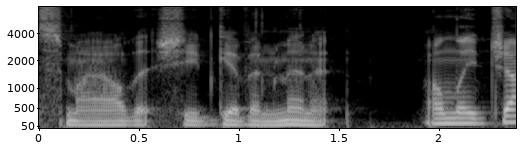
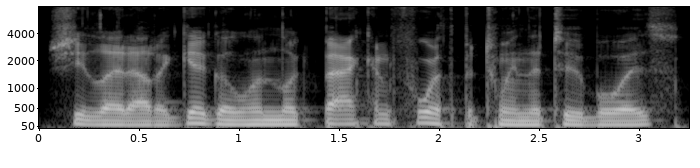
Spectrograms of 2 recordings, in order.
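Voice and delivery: usual speaking voice

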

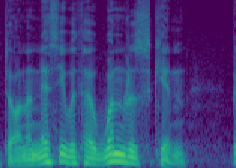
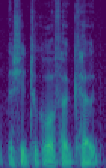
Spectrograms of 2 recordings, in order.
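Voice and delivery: ordinary delivery, nothing marked

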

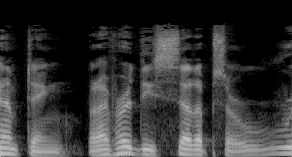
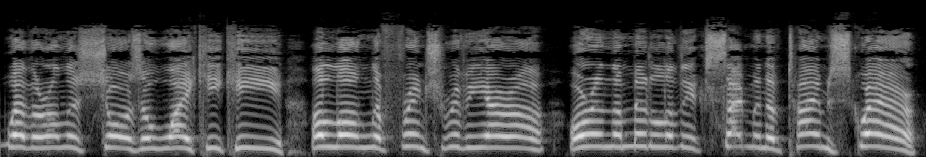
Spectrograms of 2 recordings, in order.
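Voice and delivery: high, upbeat pitchman voice; salesman voice; 13 semitones higher, 5 dB louder than usual. Acted. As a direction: pitch it like a cheesy presenter.

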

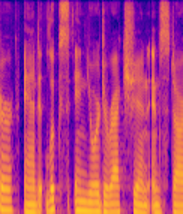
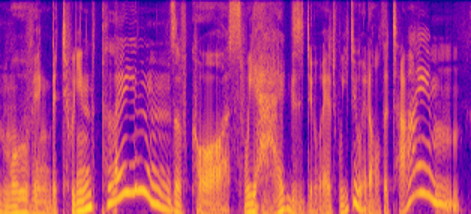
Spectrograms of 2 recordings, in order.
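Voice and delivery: put-on cackling old hag. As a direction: sweet-talk the cat like a creepy old hag. Hag explains mist walking.

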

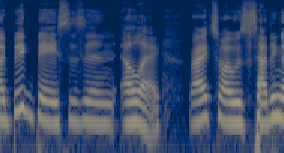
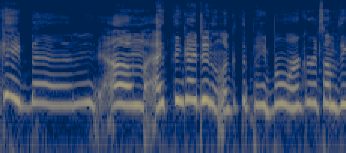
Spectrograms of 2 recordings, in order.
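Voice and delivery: sheepish question; 8 semitones higher than usual. Retold or imitated. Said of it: "I'm like".

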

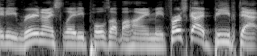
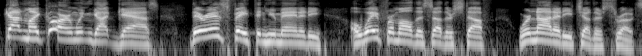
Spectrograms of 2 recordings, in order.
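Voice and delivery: uplifted; 7 semitones higher, 5 dB louder than usual. Real, not acted. Rising uplift at story's end.

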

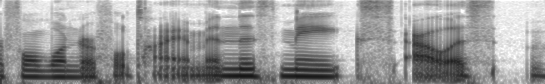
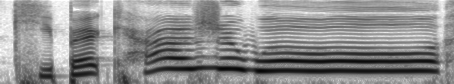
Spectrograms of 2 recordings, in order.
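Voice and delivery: slow, higher, breezy voicing of the boss; breezy boss quote; 9 semitones higher, 4 dB louder, much slower than usual. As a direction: draw it out like a relaxed hostess setting the tone. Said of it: "but Shelia says".

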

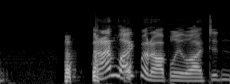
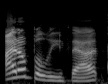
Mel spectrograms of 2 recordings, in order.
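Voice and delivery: ordinary talk

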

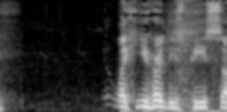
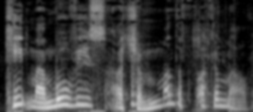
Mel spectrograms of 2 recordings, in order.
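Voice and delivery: mock [name]; 5 semitones higher, 8 dB quieter than usual. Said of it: "I'm sorry".

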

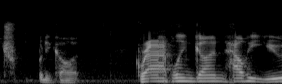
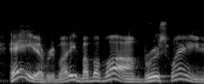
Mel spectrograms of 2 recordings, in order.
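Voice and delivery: breezy public persona, a bit raised and singsong; Bruce Wayne; 3 semitones higher, 3 dB louder than usual. Retold or imitated. Fan imitating Kevin Conroy's civilian voice, breezy persona. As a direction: imitate a carefree playboy greeting the crowd. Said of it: "When he does his Bruce Wayne".

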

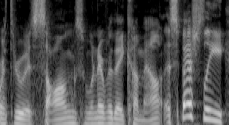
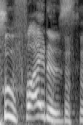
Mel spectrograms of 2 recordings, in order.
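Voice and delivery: laughing; 11 semitones higher, 7 dB louder, slower than usual. Real, not acted. Repeats joke band name, laughing.

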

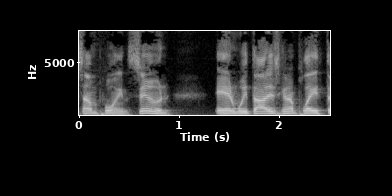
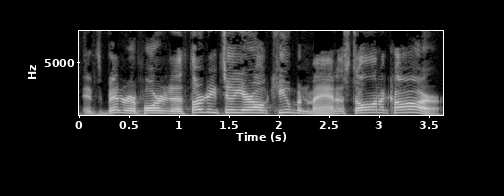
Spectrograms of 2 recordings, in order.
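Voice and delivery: mock newscaster, higher pitched; news reporter voice; 9 semitones higher than usual. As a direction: read it like a TV crime report. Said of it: "You sounded like a reporter".

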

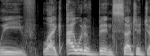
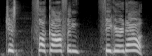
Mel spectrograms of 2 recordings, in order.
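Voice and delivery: dismissive mock; 11 semitones higher than usual. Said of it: "you're like".

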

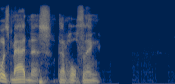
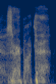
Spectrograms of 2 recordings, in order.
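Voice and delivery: whispering; 8 dB quieter, faster than usual. Real, not acted. Whispered apology.

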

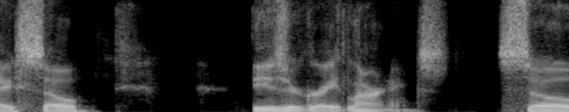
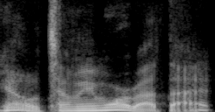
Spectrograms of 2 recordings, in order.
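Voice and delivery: lifted, gentle tell me more; inviting dad; 7 semitones higher than usual. Retold or imitated. Father coaxing his son after a bad test, warm and open. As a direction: coax him to open up. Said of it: "I just be like".

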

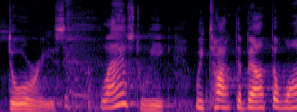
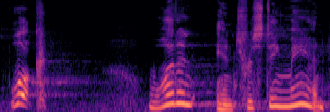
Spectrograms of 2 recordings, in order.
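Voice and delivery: bright, high call to look; high, excited call to the children; 6 semitones higher than usual. Acted. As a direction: point it out with wide-eyed wonder. Calling kids to look.

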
